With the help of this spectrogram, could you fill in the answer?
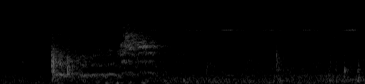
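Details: Snowshoe cat that misses its owner gives one short, high, strained meow just after a soft thump, followed by quiet indoor background.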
